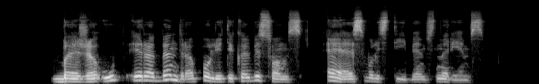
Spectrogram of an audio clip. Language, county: Lithuanian, Vilnius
